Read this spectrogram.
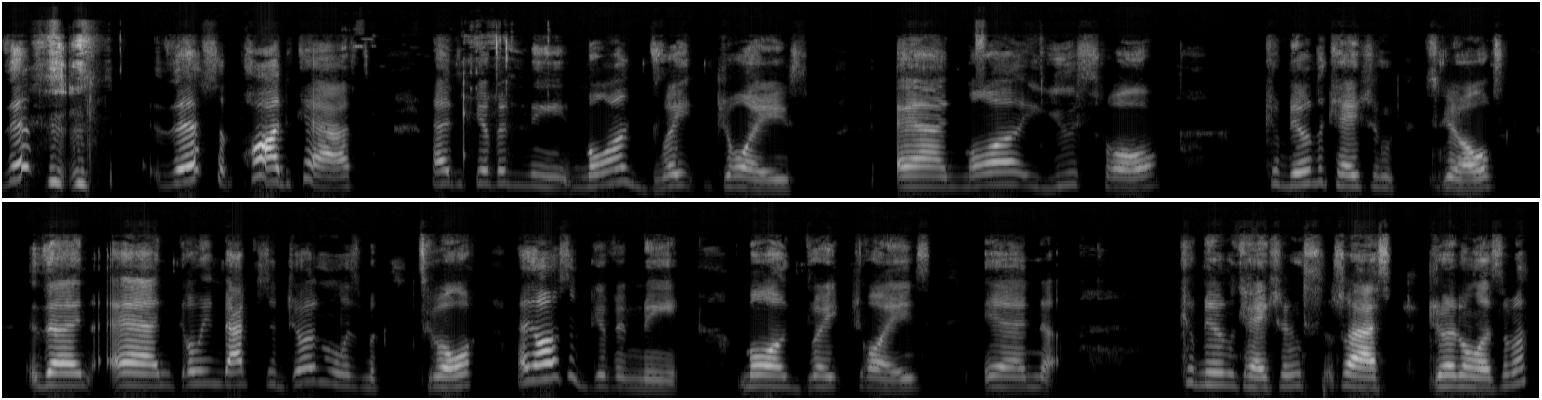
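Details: Speech of an adult woman born with cerebral palsy (lifelong, congenital); no specific speech disorder is named.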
